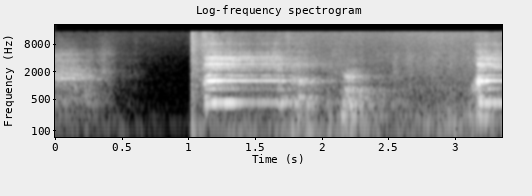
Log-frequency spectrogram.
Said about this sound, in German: Dann geht immer so eine Tröte an, dann wusste ich, okay, die Kleine ist fertig, ich darf jetzt kommen.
